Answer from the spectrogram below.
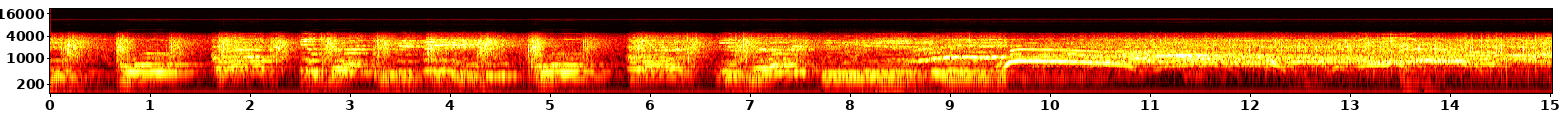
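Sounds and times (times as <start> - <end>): concert vocals sung in harmony: 0.0 - 9.6
crowd cheering: 8.6 - 15.0.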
